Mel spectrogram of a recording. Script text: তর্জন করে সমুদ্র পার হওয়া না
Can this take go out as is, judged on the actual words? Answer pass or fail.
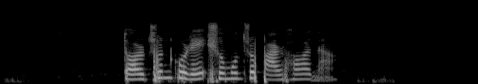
pass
